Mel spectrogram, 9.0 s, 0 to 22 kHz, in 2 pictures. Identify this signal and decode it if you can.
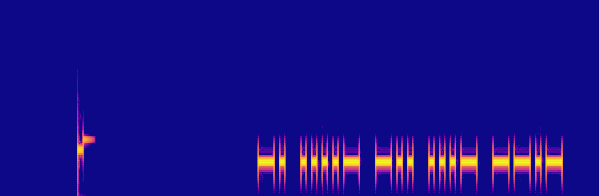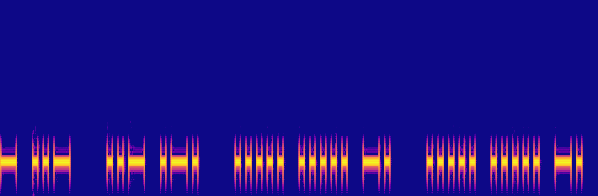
Morse code, heard as a keyed tone, about 30 wpm, 700 Hz. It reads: N4DVQ TU UR 55N 55N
